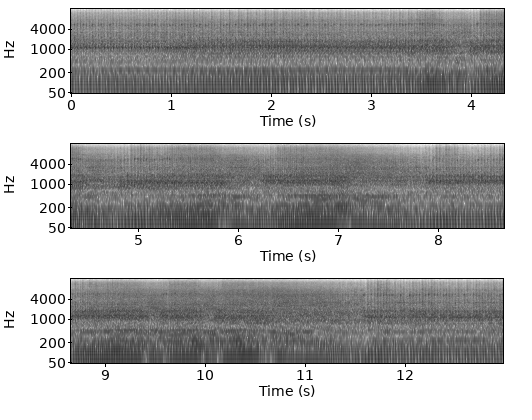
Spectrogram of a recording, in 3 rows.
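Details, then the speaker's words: Lull telehandler Detroit Diesel 3-53 two-stroke after the starter wiring was cleaned up: catches after a few seconds, first start ever without ether, settling into a gruff, even beat with no misses; normal idle. "It's the first time that's ever started without ether. Ever."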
